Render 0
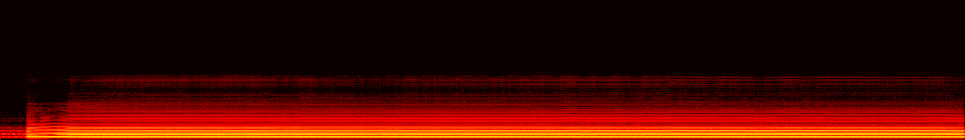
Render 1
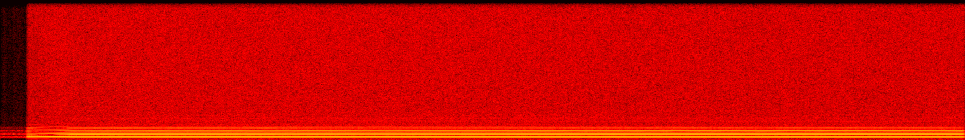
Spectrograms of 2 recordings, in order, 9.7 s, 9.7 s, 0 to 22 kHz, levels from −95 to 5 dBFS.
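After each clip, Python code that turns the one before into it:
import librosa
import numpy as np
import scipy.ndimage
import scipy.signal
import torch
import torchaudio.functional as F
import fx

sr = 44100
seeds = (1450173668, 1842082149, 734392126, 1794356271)

y = fx.mod_noise(x, sr, seeds[0], snr_db=15)
y = y * librosa.db_to_amplitude(-3.5)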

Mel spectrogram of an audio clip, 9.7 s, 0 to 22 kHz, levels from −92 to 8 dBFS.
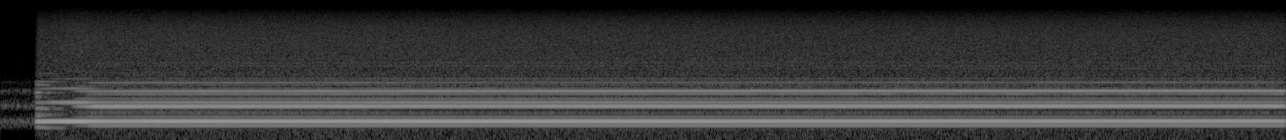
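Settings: y = scipy.signal.sosfilt(scipy.signal.butter(2, 9300.0, 'lowpass', fs=sr, output='sos'), x)
y = y * librosa.db_to_amplitude(-6.0)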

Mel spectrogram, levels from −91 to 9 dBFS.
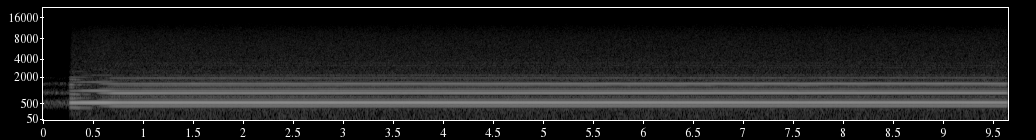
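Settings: y = fx.high_shelf(x, sr, hz=2400.0, db=-8.5)
y = y * librosa.db_to_amplitude(-3.0)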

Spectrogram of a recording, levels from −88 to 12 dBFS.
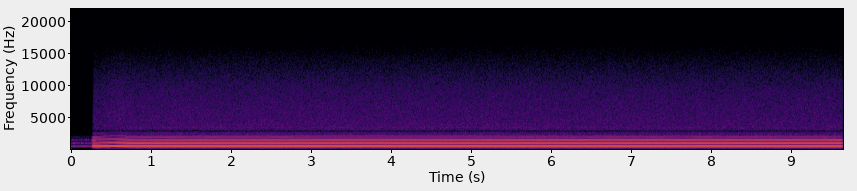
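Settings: y = fx.notch(x, sr, hz=2900.0, q=6.3)
y = y * librosa.db_to_amplitude(8.0)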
